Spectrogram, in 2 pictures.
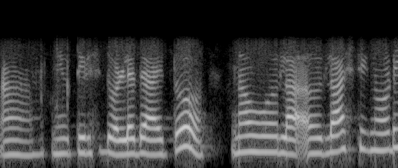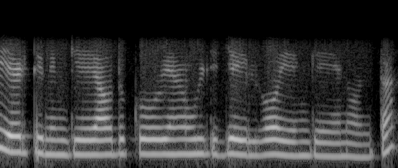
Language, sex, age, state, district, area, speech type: Kannada, female, 18-30, Karnataka, Chitradurga, rural, conversation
